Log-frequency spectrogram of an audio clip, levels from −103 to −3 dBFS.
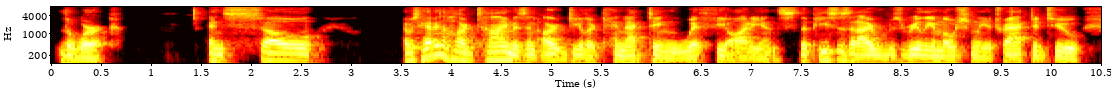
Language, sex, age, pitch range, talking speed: English, male, 40-59, 95-120 Hz, 155 wpm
